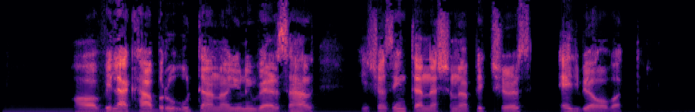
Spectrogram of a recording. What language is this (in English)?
Hungarian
